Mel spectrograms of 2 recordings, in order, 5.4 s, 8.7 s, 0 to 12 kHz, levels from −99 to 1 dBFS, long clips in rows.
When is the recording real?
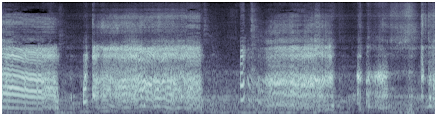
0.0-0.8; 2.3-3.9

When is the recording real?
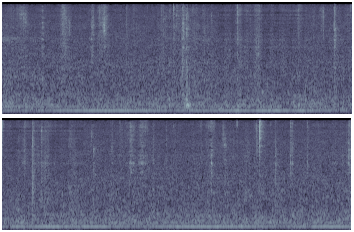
0.0-2.7; 3.8-4.3; 5.4-8.7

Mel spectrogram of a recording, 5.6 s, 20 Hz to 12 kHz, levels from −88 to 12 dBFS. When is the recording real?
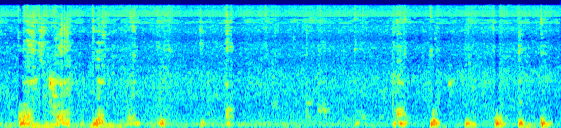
0.0-5.6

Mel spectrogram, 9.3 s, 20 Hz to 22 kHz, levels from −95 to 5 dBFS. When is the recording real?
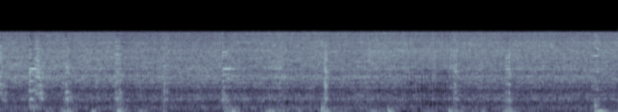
0.0-6.1; 6.8-9.3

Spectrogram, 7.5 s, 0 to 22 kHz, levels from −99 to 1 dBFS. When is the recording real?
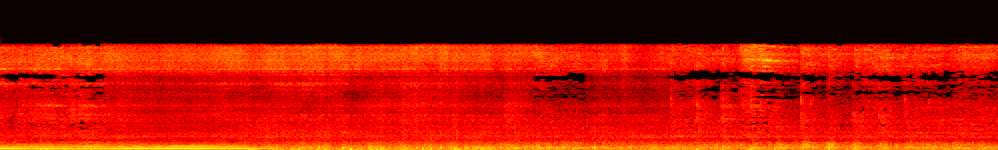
0.0-0.8; 4.0-4.4; 5.0-7.5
